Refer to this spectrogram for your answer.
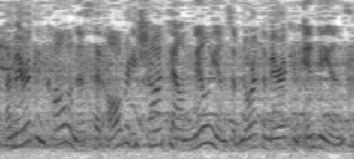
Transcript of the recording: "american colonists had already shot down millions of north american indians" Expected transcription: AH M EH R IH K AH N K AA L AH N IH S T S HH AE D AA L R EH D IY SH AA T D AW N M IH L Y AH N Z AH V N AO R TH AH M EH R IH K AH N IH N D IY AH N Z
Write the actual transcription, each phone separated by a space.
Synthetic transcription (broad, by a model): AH M EH R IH K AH N K AA L AH N IH S T S HH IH D L R EH D IY SH AA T D AW N M IH L Y AH N Z AH V N AO R TH AH M EH R IH K AH N IH N D IY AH N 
